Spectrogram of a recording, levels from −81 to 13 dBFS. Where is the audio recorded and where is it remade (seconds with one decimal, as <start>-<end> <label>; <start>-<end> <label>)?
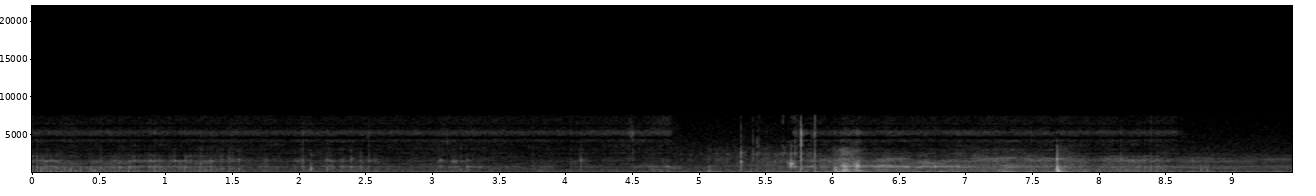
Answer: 0.0-4.8 remade; 4.8-5.7 recorded; 5.7-8.6 remade; 8.6-9.5 recorded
